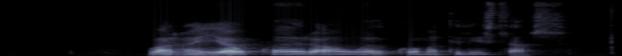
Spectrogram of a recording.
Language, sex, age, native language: Icelandic, female, 50-59, Icelandic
